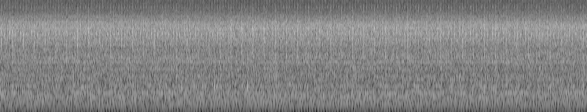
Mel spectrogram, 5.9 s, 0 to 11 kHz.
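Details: Rover 25 1.4 petrol cold start, normal steady idle with light quick ticking from hydraulic tappets, normal at cold temperature; later slight misfire traced to faulty lambda (O2) sensor.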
